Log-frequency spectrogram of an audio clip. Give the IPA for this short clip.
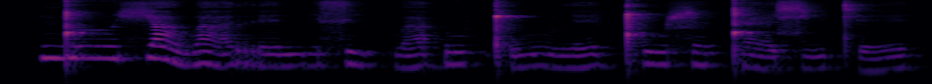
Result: ŋ͡ǃ ɯː˦ ç a˥˩ w a˧˩˧ r e˩ ŋ i˩ s i˧˩˧ kʷ a˩˥ ʔ u˦ ǃʼ uː˩˧˩ l e˩˧˩ ǃʰ u˦ ɬ ɘ˥˩ ǃ æ˧˩˧ ɕ i˩˥ cʰ e˩˥

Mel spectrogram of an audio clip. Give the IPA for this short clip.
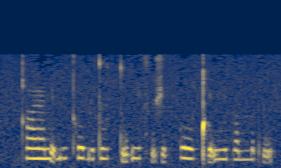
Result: qʰ æː n ḛ b iː kʰ o b e t u tː ṵ ʔ iː t͡sʰ ṵ ʃ ḛ kː oː ǃʰ ḛ nː u b ɒ mː ɒ pʰ ṵ

